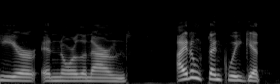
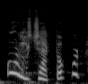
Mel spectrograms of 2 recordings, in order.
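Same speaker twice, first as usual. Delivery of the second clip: starstruck excitement; 10 semitones higher, faster than usual. Retold or imitated. Starstruck seeing Jack Duckworth.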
